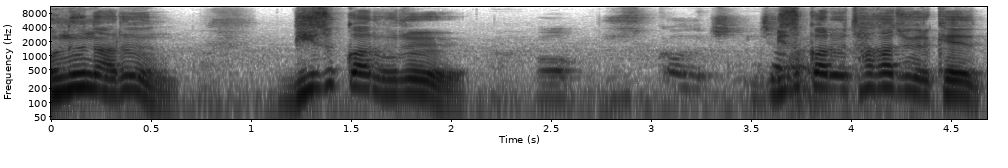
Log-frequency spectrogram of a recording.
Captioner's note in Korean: 콧방귀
